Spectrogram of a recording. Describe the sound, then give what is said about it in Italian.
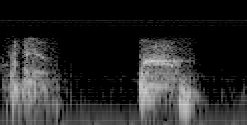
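Two coughs, one short burst and then a louder, harsher one after a brief pause, with faint background hum between them. “Scusate che adesso devo, mi viene la tosse.”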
